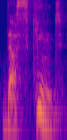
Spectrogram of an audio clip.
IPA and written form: das kɪnt (das Kind)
